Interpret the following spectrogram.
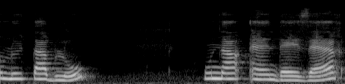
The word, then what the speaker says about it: désert: Z c'est comme un désert regardez s entre deux voyelles entre deux voyelles ça se prononce Z rappelez-vous très bien cette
